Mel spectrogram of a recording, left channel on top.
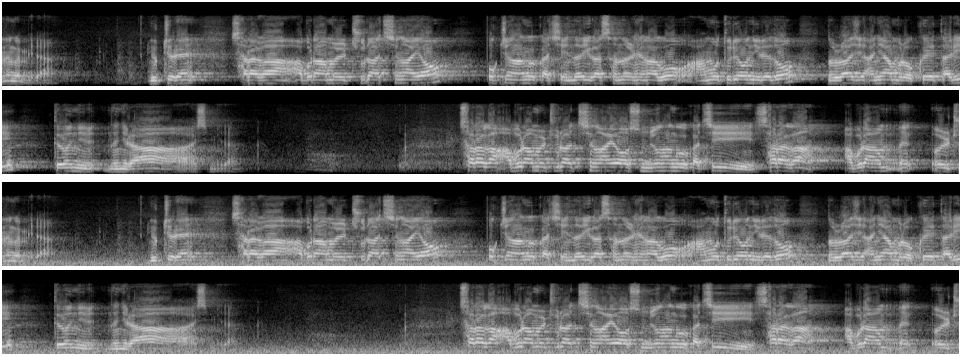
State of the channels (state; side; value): noise; right; rumble, 10 dB below the sound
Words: 겁니다. 6절에 사라가 아브라함을 주라 칭하여 복종한 것 같이 너희가 선을 행하고 아무 두려운 일에도 놀라지 아니하므로 그의 딸이 되었느니라 했습니다. 사라가 아브라함을 주라 칭하여 순종한 것 같이 사라가 아브라함을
